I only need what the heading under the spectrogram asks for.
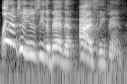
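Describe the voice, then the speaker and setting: A woman's voice: high-pitched, huge pitch swings, moderate pace, pitched above the performer's own voice, heavily acted. A woman voicing a boastful, snobbish male city mouse who sneers at simple country life. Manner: bragging, sneering, fussy.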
